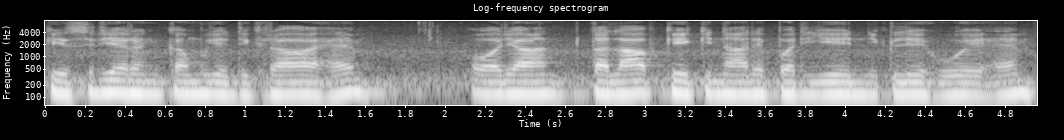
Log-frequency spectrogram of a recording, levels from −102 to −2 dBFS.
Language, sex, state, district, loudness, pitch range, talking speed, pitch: Hindi, male, Himachal Pradesh, Shimla, -15 LUFS, 120-125 Hz, 205 wpm, 120 Hz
